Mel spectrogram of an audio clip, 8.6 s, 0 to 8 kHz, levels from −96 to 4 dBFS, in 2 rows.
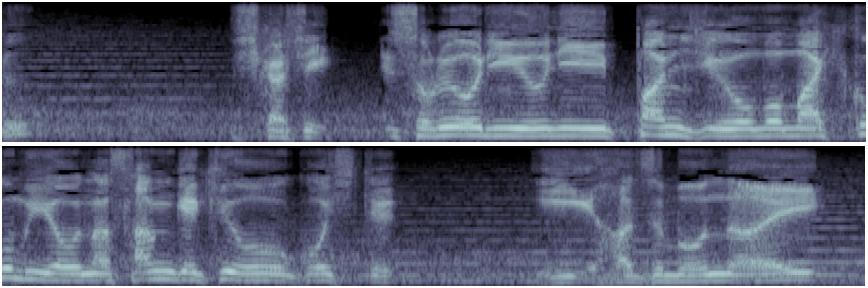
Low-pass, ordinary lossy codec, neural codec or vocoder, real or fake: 7.2 kHz; none; none; real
